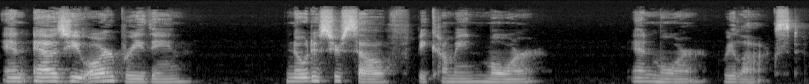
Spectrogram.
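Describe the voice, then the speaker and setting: Woman doing guided meditation narration, really slow and deliberate, relaxed dark-ish voice. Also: sits low. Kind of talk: guided visualization, soothing scripted narration.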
